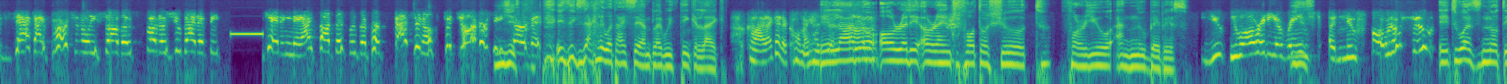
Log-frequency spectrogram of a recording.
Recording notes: phone prank style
